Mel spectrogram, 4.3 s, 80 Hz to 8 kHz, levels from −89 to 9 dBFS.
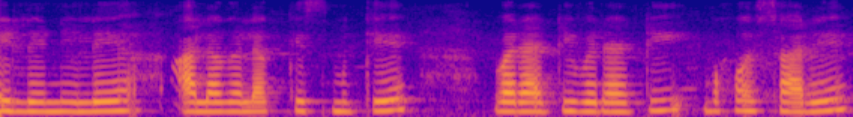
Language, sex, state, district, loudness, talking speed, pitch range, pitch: Hindi, female, Punjab, Kapurthala, -19 LUFS, 155 wpm, 230-250 Hz, 240 Hz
